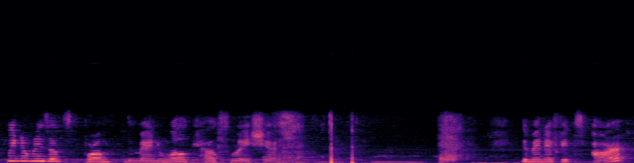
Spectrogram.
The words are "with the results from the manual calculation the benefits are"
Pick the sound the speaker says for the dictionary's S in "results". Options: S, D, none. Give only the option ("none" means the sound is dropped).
S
